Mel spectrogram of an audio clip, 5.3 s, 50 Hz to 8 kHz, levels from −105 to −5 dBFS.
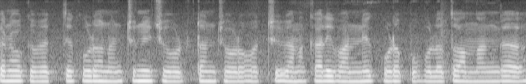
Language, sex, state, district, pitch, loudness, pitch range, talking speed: Telugu, female, Andhra Pradesh, Guntur, 170 Hz, -17 LUFS, 165-175 Hz, 135 wpm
